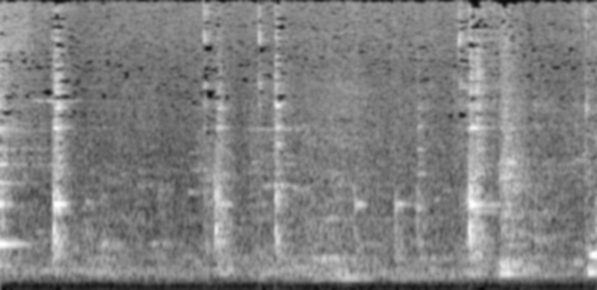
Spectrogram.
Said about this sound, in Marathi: तेच पाणी आपण याच्यामध्ये पिठामध्ये घालून घेणार आहोत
